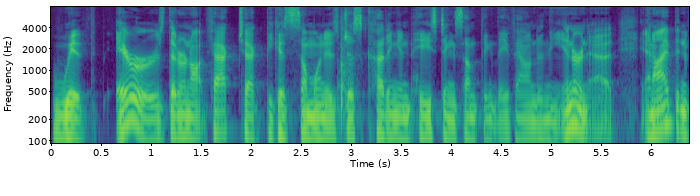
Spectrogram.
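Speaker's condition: No condition

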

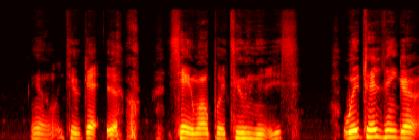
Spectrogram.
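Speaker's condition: Cerebral palsy; wheelchair user

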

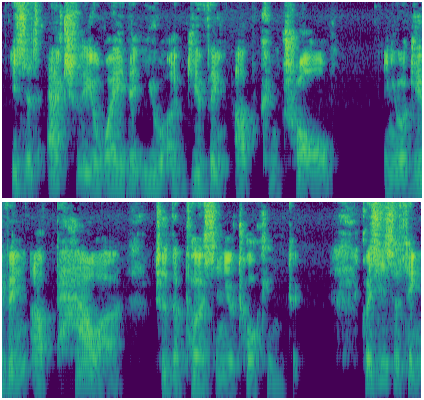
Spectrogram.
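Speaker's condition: Cleft lip and palate; orthodontic treatment

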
